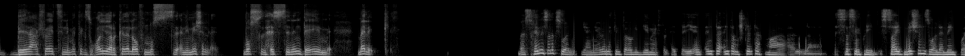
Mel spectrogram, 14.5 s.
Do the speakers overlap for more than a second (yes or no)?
no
